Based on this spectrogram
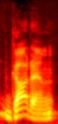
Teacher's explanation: T como R suave, saltamos la H, got him, I como E, N, I como E, the stomach.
